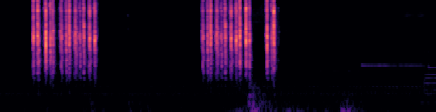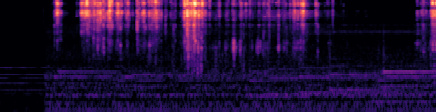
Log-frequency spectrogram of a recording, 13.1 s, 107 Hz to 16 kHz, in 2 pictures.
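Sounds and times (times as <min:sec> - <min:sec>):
computer keyboard typing: 0:00.5 - 0:01.5, 0:03.1 - 0:04.2, 0:07.4 - 0:11.6
soft held musical notes: 0:04.2 - 0:13.0.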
